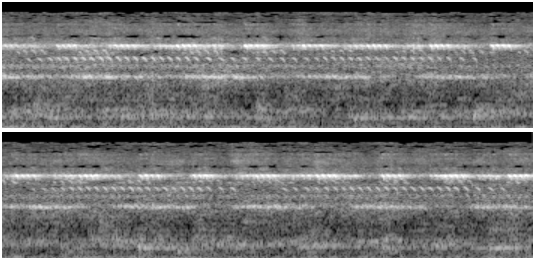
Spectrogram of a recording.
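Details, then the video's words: Crickets heard in a sound meant to scare rats away, soothe to sleep and tutor songbirds, giving fast shrill pulses, about three per second, in short uneven bursts over a steady high hum. "Suara jangkik pengusir tikus pengantar tidur"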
